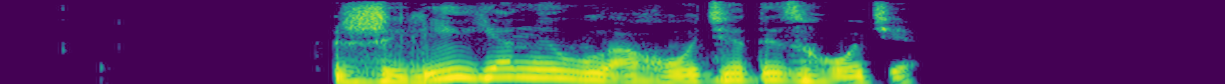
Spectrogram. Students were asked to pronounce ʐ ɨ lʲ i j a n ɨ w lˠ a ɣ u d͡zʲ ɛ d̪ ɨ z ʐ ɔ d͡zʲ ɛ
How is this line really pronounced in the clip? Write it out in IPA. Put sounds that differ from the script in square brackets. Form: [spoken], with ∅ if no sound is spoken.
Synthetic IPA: ʐ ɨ lʲ i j a n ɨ w lˠ a ɣ [ɔ] d͡zʲ ɛ d̪ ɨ z [ɣ] ɔ d͡zʲ ɛ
